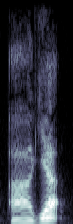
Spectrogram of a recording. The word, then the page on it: áagya: apatani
